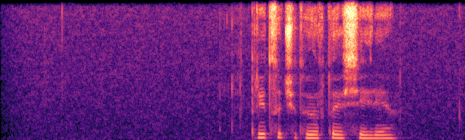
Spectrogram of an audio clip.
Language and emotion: Russian, neutral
